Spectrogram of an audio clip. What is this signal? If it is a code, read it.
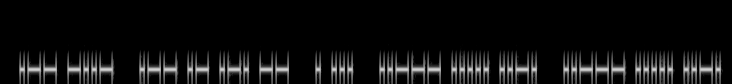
Morse code, heard as a keyed tone, about 30 wpm, 700 Hz. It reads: WX WARM ES 25F 25F
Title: Common QSO Phrases Encore 30wpm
